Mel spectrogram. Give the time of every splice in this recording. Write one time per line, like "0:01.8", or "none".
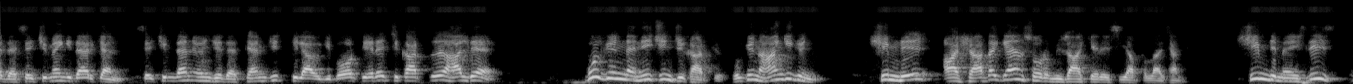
none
